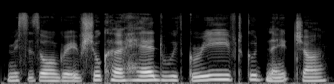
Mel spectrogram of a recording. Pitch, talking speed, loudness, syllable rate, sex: 185 Hz, 160 wpm, -17 LUFS, 4.4 syllables/s, female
